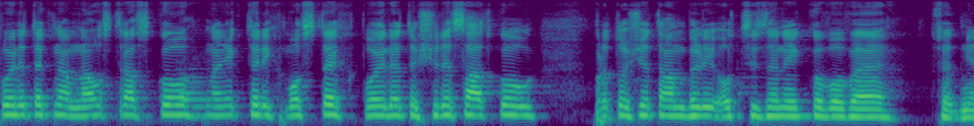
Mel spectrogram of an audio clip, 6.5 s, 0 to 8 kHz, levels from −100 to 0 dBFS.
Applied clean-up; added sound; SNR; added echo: neural mask model DeepFilterNet 3.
